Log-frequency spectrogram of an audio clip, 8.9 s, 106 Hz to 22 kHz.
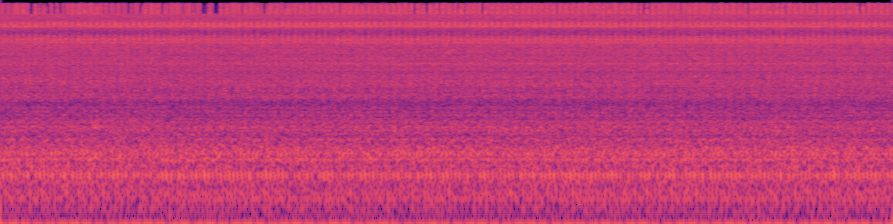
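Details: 1994 Alfa Romeo 3.0 24v QV engine, cold start-up idle with a steady, even low thrum and no knocks or ticks; a normal cold idle, with knocking returning after about 4 minutes.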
